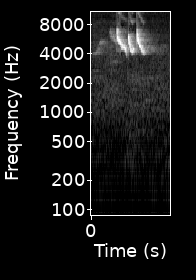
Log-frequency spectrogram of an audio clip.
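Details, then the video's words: White-eye in a cage being trained to sing, new year 2021: three loud, high, falling whistled notes in fast succession. "Vành khuyên líu hay đón mừng năm mới 2021! Cùng kích bổi luyện khuyên nào!"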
